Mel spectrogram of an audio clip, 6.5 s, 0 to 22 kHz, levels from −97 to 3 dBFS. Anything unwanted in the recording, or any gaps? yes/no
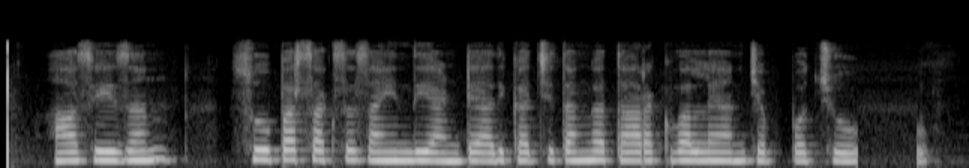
no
